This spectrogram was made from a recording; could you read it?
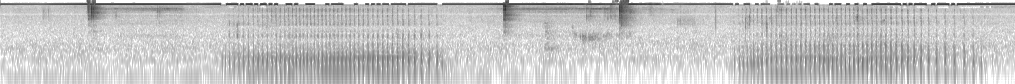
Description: Pug snorting - funny...our pug is snorting loudly...Snoring Pugs are funny!! Mops is snoring LOUDLY...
